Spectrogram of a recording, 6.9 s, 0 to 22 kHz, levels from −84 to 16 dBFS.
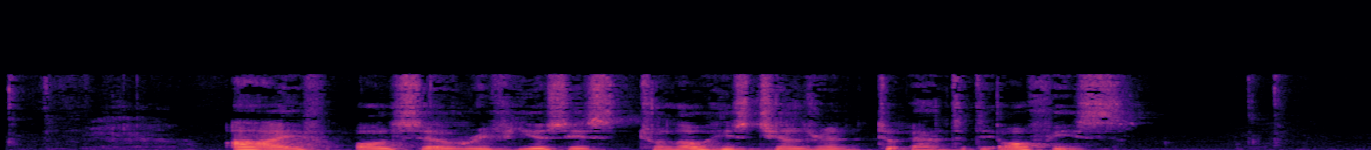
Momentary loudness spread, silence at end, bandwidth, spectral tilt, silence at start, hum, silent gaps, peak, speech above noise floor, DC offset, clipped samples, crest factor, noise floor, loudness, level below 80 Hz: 12 LU; 1.25 s; 11.5 kHz; -5.5 dB/octave; 1.15 s; none; none; -2 dBFS; 41 dB; under 0.1%; under 0.1%; 22 dB; -63 dBFS; -23 LUFS; -56 dBFS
